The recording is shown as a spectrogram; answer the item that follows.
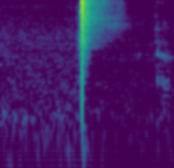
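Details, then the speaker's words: Acted ASMR chiropractor roleplay for TMJ, neck and shoulder pain: a spring-loaded adjusting instrument ("structural gun") fired first on one side and then the other gives a single sharp click. "so i'm going to start with a structural gun it's not a real gun but it just kind of pops the joint back into place so you'll hear a little clicking noise"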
